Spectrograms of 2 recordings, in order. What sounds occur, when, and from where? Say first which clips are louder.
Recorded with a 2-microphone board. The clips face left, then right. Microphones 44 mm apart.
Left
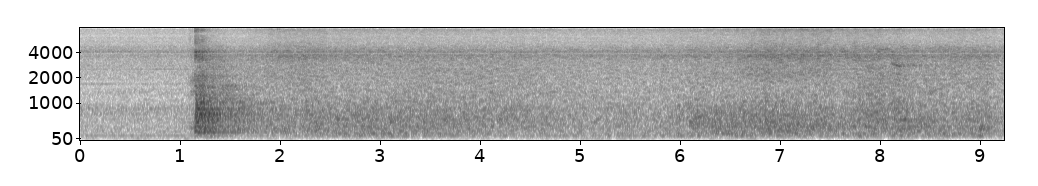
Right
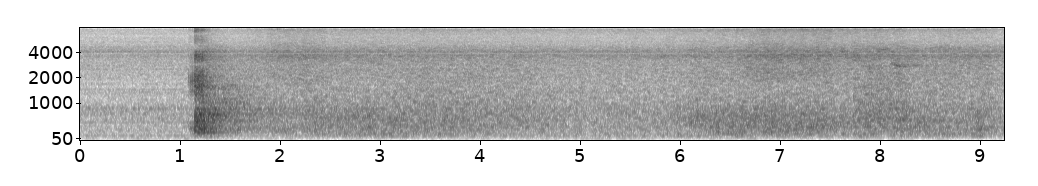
1.1 s a pop: right 2 dB; 45° right (ahead or behind), 1.6 m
